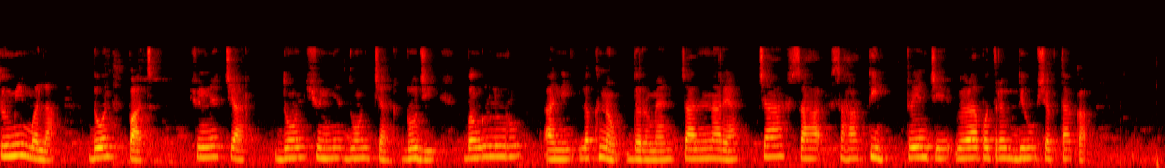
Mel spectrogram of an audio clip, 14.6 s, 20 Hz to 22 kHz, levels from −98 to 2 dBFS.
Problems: none marked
